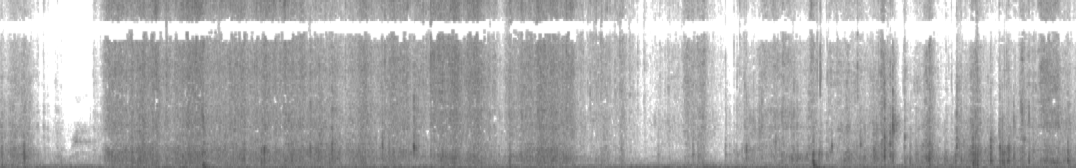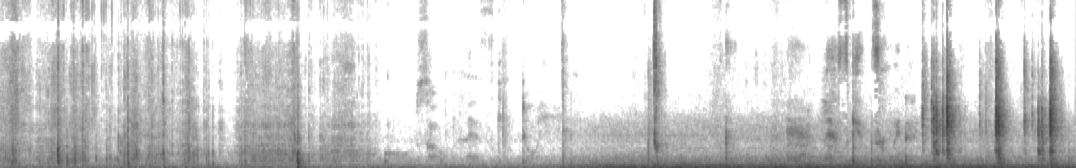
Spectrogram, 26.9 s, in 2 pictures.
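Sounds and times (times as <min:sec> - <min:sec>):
paper wrapper crinkling: 0:00.0 - 0:18.2.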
